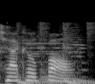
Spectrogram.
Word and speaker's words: Taco Fall: Taco Fall, the 7'6" Senegalese center whose name is pronounced like taco, is actually really good.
